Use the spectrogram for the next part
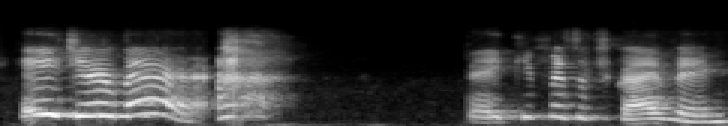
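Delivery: high bright call-out; excited greeting. Real, not acted. Greeting a new subscriber in the live chat, an excited call. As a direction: call out a happy hello.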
